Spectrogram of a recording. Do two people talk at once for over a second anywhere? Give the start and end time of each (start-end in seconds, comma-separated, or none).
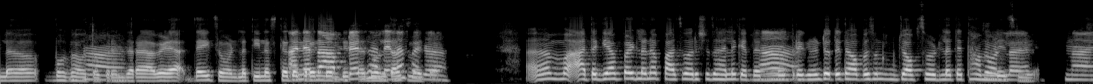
2.9-4.4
